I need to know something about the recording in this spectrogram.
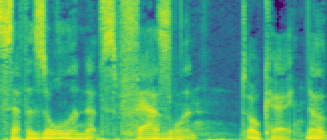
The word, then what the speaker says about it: cefazolin: a George Bernard Shaw play, nor is it pronounced Canada, which is the country up north. And it's prostate, not prostrate, and it's cefazolin, that's Fazolin.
